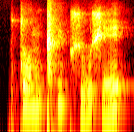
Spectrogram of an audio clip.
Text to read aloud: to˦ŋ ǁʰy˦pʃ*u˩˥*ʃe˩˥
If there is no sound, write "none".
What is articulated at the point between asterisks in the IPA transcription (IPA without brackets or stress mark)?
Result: u˩˥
